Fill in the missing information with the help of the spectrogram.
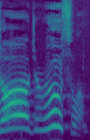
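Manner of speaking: acted sorrow, lingering on the opening cry; weeping lament. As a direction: lament over a city, without real tears. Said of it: "He weeps".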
